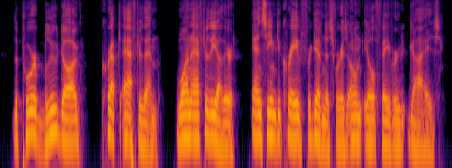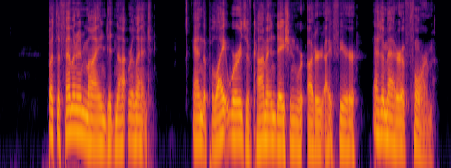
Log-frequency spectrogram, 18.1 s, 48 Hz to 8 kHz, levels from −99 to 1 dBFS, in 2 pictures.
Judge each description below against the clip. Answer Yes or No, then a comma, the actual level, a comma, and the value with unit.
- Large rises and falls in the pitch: No, average, 3.3 semitones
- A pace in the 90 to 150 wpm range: Yes, average, 145 wpm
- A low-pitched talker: Yes, low, 110 Hz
